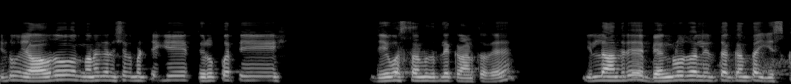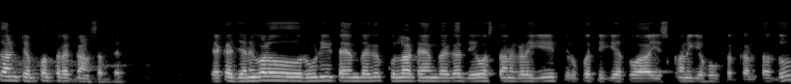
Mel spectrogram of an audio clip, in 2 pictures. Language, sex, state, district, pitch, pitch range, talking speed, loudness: Kannada, male, Karnataka, Bijapur, 170 Hz, 160-185 Hz, 105 wpm, -25 LUFS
